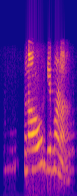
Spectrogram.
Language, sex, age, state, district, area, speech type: Dogri, female, 18-30, Jammu and Kashmir, Samba, rural, conversation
